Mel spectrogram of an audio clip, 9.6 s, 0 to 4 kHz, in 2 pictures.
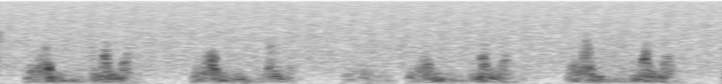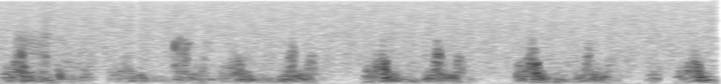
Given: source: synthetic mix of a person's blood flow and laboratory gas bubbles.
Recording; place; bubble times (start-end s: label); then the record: Doppler ultrasound of blood flow; precordium
0.00-0.07 s: bubbles
4.94-5.50 s: bubbles
6.00-6.15 s: bubbles
From the record:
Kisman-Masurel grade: 122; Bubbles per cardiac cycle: 1 to 2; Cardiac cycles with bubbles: 10 to 50%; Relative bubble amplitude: moderate (0.250 to 0.450); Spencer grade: 2 (many but less than half of the cardiac periods contain bubble signals, singularly or in groups); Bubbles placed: only in the low amplitude regions of the cardiac cycle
